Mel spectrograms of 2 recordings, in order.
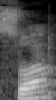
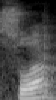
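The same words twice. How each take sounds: The two takes are said the same way.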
